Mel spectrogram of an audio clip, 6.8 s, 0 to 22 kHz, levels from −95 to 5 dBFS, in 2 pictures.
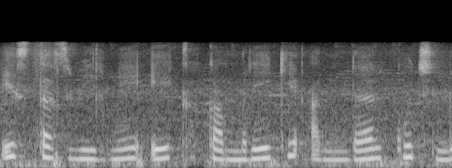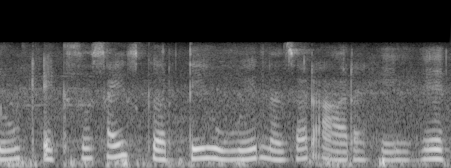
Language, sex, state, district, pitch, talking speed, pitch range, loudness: Hindi, female, Karnataka, Bangalore, 220 Hz, 140 wpm, 210-235 Hz, -18 LUFS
